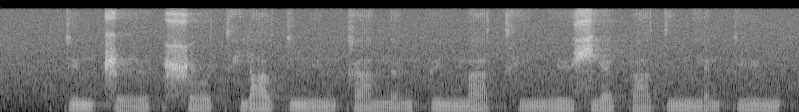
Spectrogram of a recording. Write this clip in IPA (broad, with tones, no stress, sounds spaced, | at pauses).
t̪ y˥˩ n ʈ͡ʂ ɻ̩˧˥ | ʂ o˧˥ ʊ̯ t̪ʰ j ɑ˥ ʊ̯ t̪ y˥˩ n y˥ n k a˨˩ n ə˧˥ n p y˥˩ n m ä˨˩ t̪ʰ i˧˥ ŋ l y˥ ɕ j ɛ˥˩ p ä˨˩ t̪ i˥˩ ŋ l j ɛ˩ n t̪ y˥˩ n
